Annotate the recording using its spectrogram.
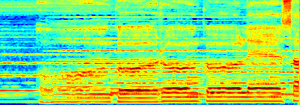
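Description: Tibetan Buddhist mantra chanted by a man's voice in a low, near-monotone recitation over a steady instrumental backing. A held chord sounds alone at first, and the chanting comes in about half a second in.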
